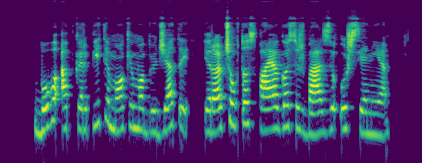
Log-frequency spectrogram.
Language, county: Lithuanian, Vilnius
